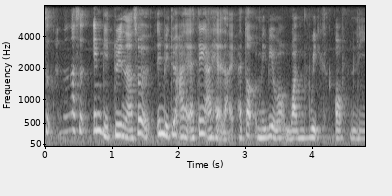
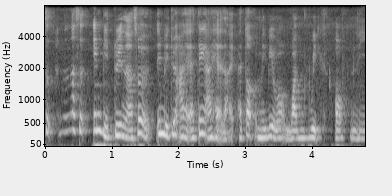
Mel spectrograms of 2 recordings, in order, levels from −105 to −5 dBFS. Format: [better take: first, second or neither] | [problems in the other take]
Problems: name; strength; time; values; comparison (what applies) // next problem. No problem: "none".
first | noise reduction (neural mask model Resemble Enhance denoiser)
